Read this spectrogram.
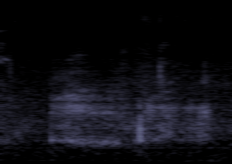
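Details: man with Tourette's who barks every few minutes while talking; barking sound between sentences; vocal tic (barking)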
